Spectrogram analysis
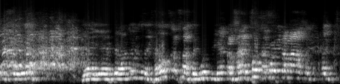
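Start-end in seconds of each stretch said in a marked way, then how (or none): none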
